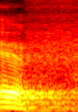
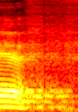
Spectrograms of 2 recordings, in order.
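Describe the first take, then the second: No difference in how they are said.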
